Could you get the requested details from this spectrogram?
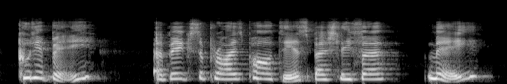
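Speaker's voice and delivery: very high, exclaimed cry. Bear, woken by the popped balloon, answers the little bunny, exclaiming with a grin. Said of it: "Cried Bear with a grin".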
